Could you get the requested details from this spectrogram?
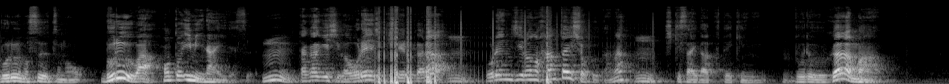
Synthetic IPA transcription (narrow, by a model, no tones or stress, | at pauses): bɯ̟ɾɯ̟ːno̞sɨːt͡sɨno̞ | bɯ̟ɾɯ̟ːβaho̞nt̪o̞imʲinaid̪e̞sɨ̥̃t̪akaɡʲiɕiɡao̞ɾẽ̞ɲ̟d͡ʑikʲi̥t̪e̞ɾɯ̟kaɾao̞ɾẽ̞ɲ̟d͡ʑiɾo̞no̞hãnt̪aiɕo̞kɯ̟kanaɕi̥kʲisaiɡakɯ̟̥t̪e̞kʲiɲ̟ibɯ̟ɾɯ̟ːɡama̰ː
